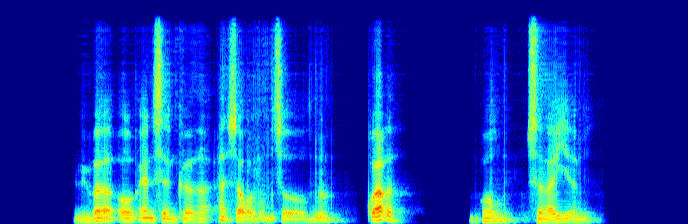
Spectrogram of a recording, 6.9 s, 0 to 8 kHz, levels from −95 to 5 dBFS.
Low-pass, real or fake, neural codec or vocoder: 7.2 kHz; fake; codec, 16 kHz, 0.7 kbps, FocalCodec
